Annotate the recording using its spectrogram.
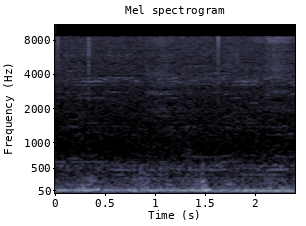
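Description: Low, steady rumble of a police car heard from inside its cabin, with a brief bump about halfway through.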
